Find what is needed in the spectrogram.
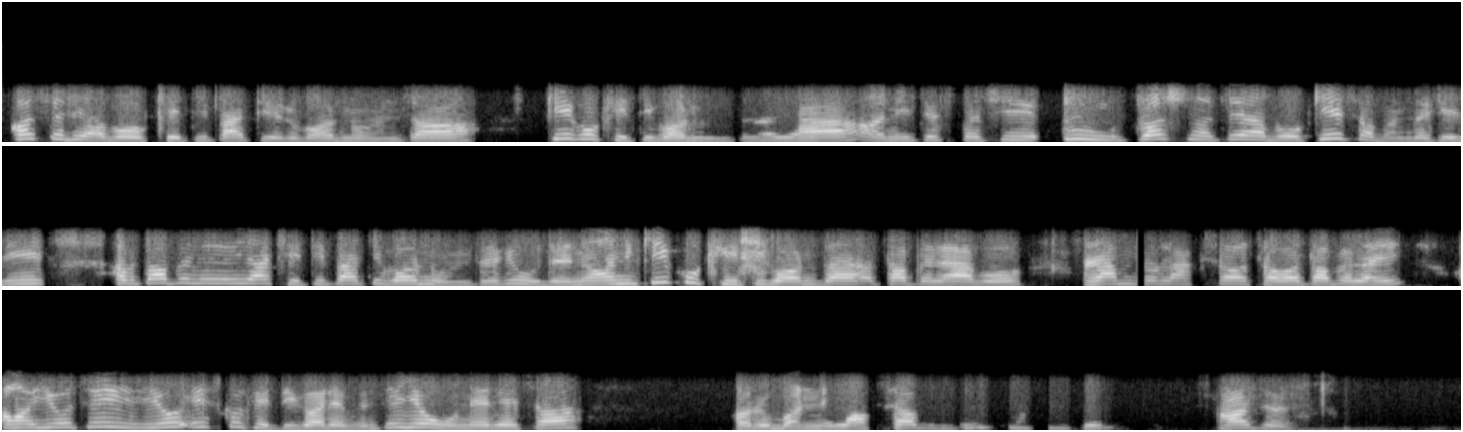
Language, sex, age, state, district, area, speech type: Nepali, female, 18-30, West Bengal, Kalimpong, rural, conversation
